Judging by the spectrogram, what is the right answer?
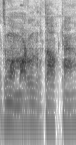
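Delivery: put-on Southern US accent. Opening the talk time in a southern accent. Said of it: "get rid of your, your Southern accent".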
